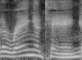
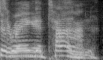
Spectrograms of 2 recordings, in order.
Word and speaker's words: orangutan: and she came in and she told us it was not orangutan, it's orangutan. – Thank you. – That's how you pronounce it.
